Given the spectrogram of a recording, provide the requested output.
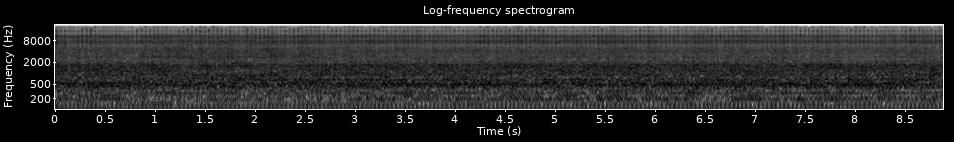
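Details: John Deere JS26 push mower with a Briggs & Stratton engine, run after the blade hit something hard and was reassembled: a steady, even, high-pitched buzz with no misses, though it still vibrates a lot; a bent crankshaft is suspected.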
